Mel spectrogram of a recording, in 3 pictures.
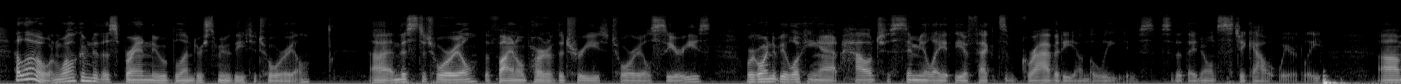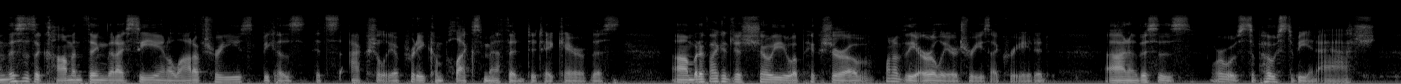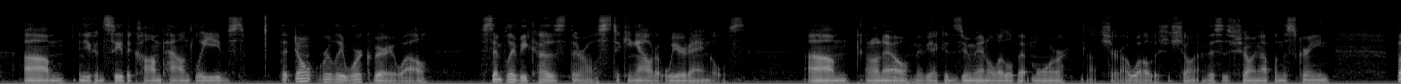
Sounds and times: Speech: 0.0s - 35.5s, 36.1s - 41.4s.

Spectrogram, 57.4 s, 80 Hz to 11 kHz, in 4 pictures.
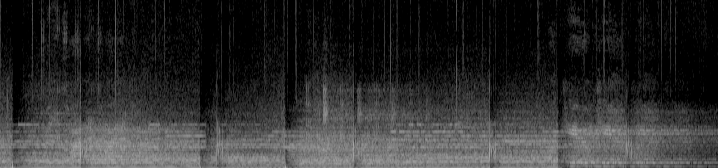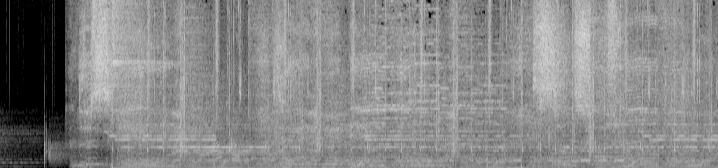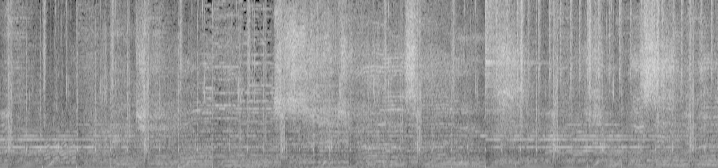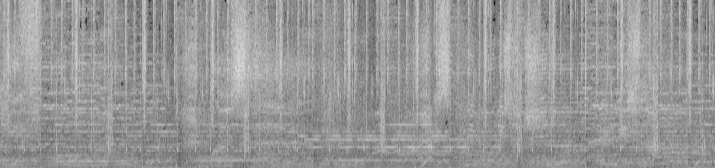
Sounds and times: Background music: 0.0s - 57.3s.

